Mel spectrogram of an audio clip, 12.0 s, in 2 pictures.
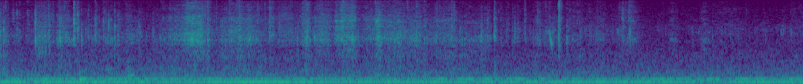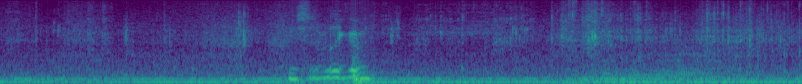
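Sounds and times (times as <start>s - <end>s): paper wrapper crinkling: 0.0s - 5.3s, 9.7s - 12.0s
steady low hum: 0.0s - 12.0s.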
